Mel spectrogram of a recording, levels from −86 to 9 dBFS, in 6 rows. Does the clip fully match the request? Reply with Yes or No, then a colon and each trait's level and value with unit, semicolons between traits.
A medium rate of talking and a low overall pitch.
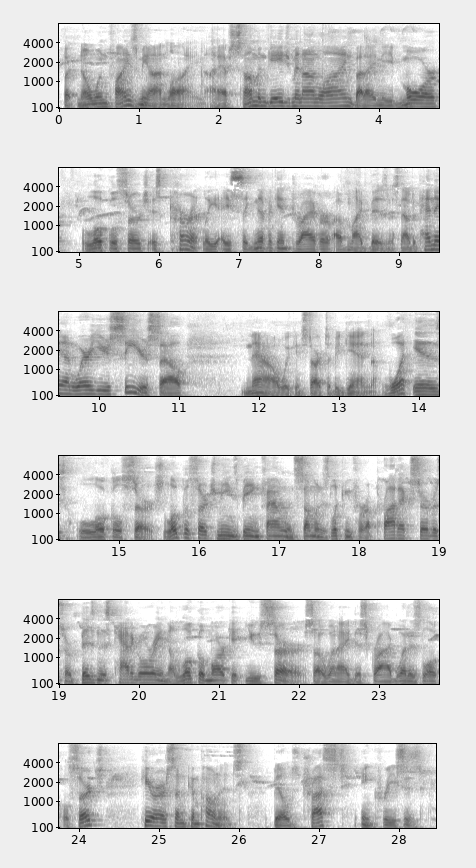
Yes: average, 165 wpm; low, 110 Hz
